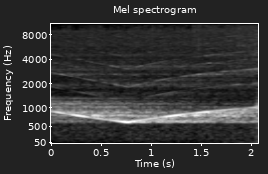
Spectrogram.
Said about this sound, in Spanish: Afuera solo se oían sirenas lejanas.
